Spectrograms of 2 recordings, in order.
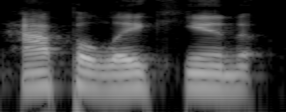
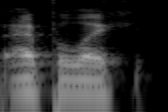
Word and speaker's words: Appalachian: If you're a fucking American Appalachian white miner, you are infinitely closer to some undocumented immigrant pulling weeds in a field than you are to Donald Trump.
